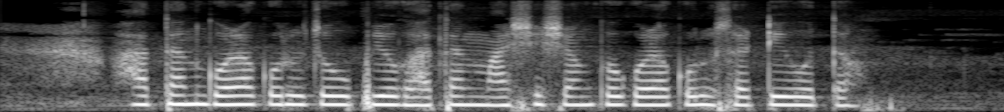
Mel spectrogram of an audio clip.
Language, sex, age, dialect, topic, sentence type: Marathi, female, 36-40, Southern Konkan, agriculture, statement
